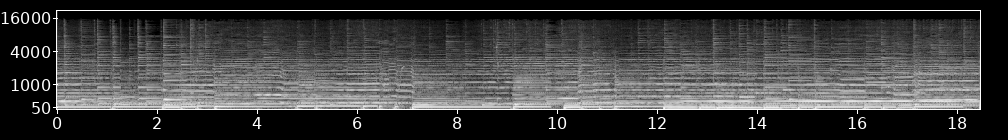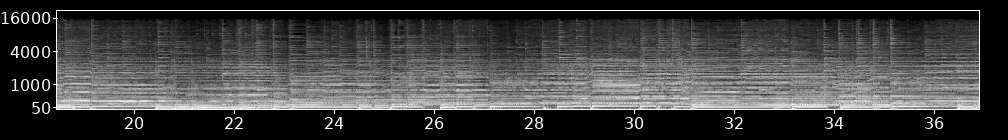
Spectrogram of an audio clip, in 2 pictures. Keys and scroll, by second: 0.0-2.1 typing, 5.3 Escape, 5.4 Escape, 5.5 Escape, 5.6 h, 7.9 space, 12.4 Return, 13.1 Escape, 13.2-14.1 typing, 15.1 Escape, 15.1 Escape, 15.3-15.6 typing, 18.1 Escape, 18.1 space, 20.4 Escape, 20.4 space, 22.0 Escape, 23.5-24.4 typing, 26.1 Escape, 26.2 Escape, 27.3-28.2 typing, 29.5 Escape, 29.6 Escape, 30.1 Escape, 31.4 Escape, 32.3 t, 32.5 Escape, 32.5 space, 32.6 space, 36.7 Caps_Lock.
